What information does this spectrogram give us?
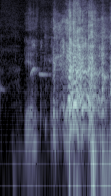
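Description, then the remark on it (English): A brief, thin whistle rises for a moment, then a group bursts into loud laughter and excited chatter, drowning everything else out. “Look, that's y'all fifth whistle on me today. Y'all done whistled me all day.”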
